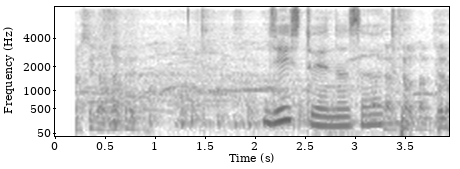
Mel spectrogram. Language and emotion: Russian, sad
